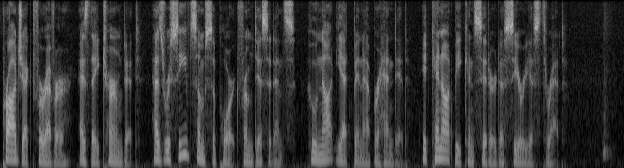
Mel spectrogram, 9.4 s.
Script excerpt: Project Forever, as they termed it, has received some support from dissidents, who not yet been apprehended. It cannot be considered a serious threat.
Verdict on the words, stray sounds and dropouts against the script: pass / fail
fail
